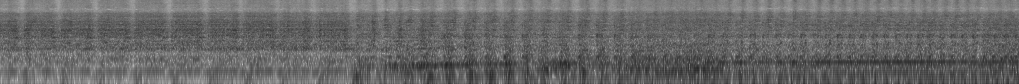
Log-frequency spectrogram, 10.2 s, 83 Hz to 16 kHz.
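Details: MEP-802A diesel generator, first start after piston ring and gasket/seal replacement (previously one cylinder firing, blue smoke, intake blowby): brief cranking, catches and settles to a steady, even run with no misfire or stumble; healthy start.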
